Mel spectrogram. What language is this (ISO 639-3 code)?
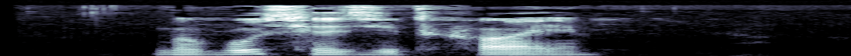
ukr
